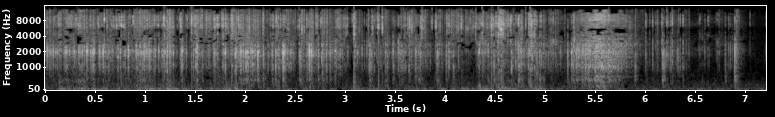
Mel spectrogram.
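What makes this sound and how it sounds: A metal blade scrapes across a solid light green bar of dry soap with embossed text, scored in a grid and held by fingertips, shaving off crumbly bits. A dense, bright crunching and crackling runs steadily with rapid gritty ticks, then thins out into a few scattered crumbles before fading near the end.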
